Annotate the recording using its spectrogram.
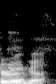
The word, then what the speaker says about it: Ikaruga: Roberto said he just got Ikaruga. Is that how you pronounce yeah, that? Ikaruga.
